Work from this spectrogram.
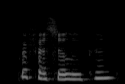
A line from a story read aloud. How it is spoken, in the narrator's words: said Hermione timidly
